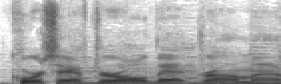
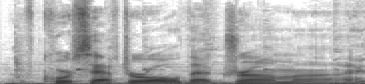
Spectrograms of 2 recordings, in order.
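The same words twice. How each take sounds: First: It is read in a put-on character voice. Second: It is read in the speaker's normal voice.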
